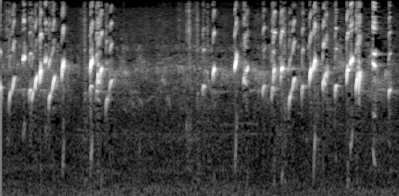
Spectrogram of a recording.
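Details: Female European goldfinch chatter (batbata) from a wild bird, played to urge males into song: rapid liquid twitters, a brief lull after the first second, then rising, crowded chirping to the end.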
